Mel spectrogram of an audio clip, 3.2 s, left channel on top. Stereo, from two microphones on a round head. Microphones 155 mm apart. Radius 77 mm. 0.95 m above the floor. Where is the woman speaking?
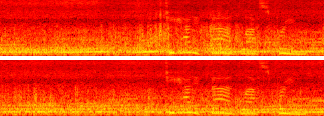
Centre (ahead or behind).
